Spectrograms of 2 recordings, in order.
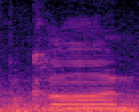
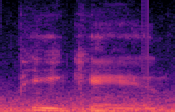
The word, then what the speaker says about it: pecan: earlier pan pan yeah it's it's pan you want to go eat a pecan pie not a peacan pie johnnny says we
